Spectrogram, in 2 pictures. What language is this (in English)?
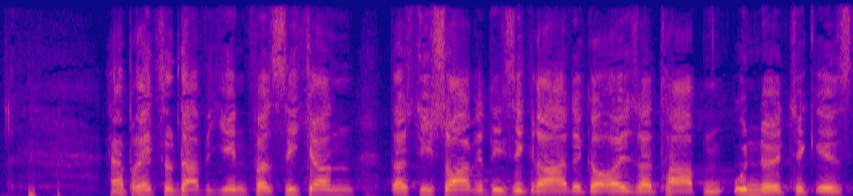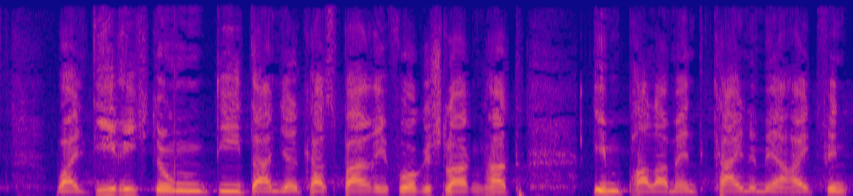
German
